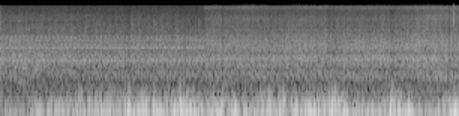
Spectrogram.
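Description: Terex Commander digger derrick truck's engine running, with a faint steady whine over an irregular low rumble that rises and falls.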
